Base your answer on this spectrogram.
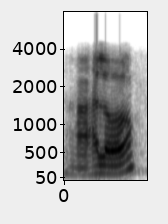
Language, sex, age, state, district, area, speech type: Maithili, male, 30-45, Bihar, Muzaffarpur, rural, conversation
